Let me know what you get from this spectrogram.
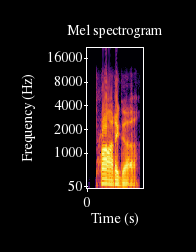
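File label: "protégé", American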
